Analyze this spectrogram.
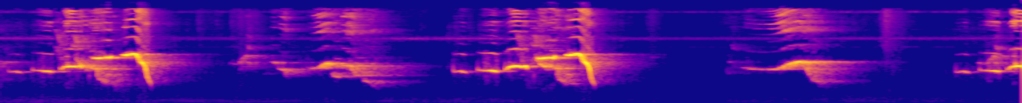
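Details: Vocal black-naped oriole repeats its song about every two to three seconds: phrases of rising liquid whistles ending in a quick downward slur, alternating with shorter single slurred whistles; the setting sounds quiet and indoor-like.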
